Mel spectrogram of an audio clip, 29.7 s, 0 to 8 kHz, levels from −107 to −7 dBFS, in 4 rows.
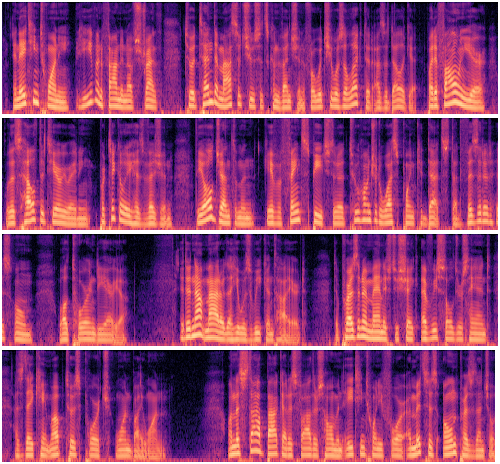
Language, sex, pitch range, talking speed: English, male, 115-145 Hz, 190 wpm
